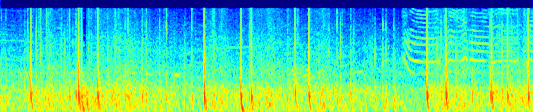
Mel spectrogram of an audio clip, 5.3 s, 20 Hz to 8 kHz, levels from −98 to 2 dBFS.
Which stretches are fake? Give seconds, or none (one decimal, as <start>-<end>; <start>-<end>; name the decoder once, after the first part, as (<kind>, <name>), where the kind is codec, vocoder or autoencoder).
3.2-4.2 (vocoder, BigVGAN v2)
